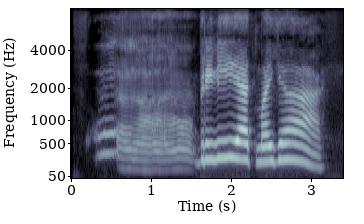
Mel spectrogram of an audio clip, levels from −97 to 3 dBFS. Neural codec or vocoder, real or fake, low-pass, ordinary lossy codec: codec, 16 kHz, 2 kbps, FunCodec, trained on LibriTTS, 25 frames a second; fake; none; none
